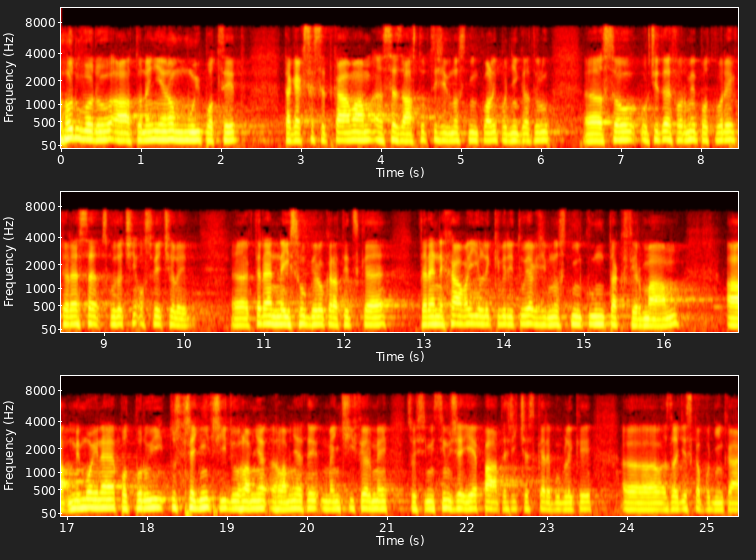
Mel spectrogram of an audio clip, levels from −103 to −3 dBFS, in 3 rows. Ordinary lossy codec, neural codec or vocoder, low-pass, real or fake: MP3, 48 kbps; none; 7.2 kHz; real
